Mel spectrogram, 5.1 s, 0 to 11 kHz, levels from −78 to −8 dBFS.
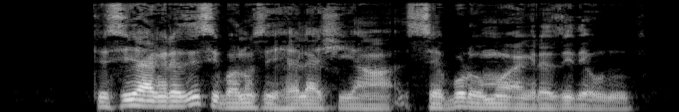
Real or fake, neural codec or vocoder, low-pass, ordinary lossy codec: real; none; 9.9 kHz; Opus, 64 kbps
